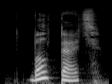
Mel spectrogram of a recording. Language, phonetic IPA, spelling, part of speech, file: Russian, [bɐɫˈtatʲ], болтать, verb, Ru-болтать.ogg
- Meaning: 1. to dangle 2. to shake, to rock, to stir 3. to stir, to mix, to beat 4. to babble, to talk needlessly or endlessly 5. to converse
